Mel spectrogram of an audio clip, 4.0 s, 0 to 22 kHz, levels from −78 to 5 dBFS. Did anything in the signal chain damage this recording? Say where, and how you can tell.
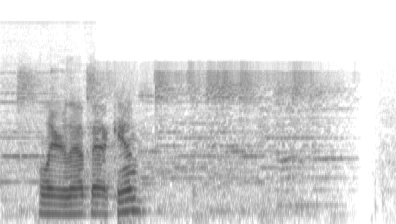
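Yes. At the network and codec stage, this is an adaptive stream at a lower bitrate. From 0.96 s to the end, quality drops abruptly with no gap: nothing remains above 8.2 kHz and codec artefacts thicken. That fits the player switching from 64 kbit/s Opus to a 12 kbit/s rendition after the connection slowed.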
